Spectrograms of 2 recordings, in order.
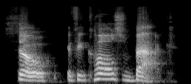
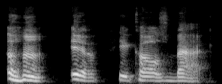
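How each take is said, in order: First: Said in the usual way. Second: Slow, laughing as she says it. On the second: Real, not acted. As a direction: chuckle through the words. Repeats line while laughing.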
